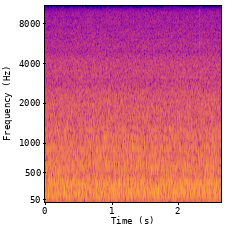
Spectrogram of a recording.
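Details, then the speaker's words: 1984 Carrier Siesta 5000 BTU window air conditioner with reciprocating compressor, fan-only on high speed: steady, even rush of air with a low hum and no rattles or scraping, moving a good amount of air; normal fan operation. "a good amount of air. It definitely blows a nice circulation."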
